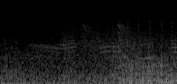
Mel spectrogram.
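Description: Gunfire in a Company of Heroes 2 battle: dense, rapid bursts of shots and artillery against a disabled tank, loud and continuous, with a voice talking faintly underneath.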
